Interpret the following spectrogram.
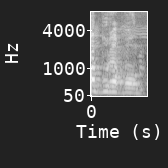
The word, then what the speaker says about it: Bourbon: มิโฮโนะ บูบอ นะ ครับ อ่าน ว่า อะไร วะ อ๋อ อ่าน ว่า บูรบง นะ ครับ แต่ ว่า คลิป นี้ ผม ขอ อนุญาต อ่าน บูบอ แล้ว กัน นะ ครับ สับ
